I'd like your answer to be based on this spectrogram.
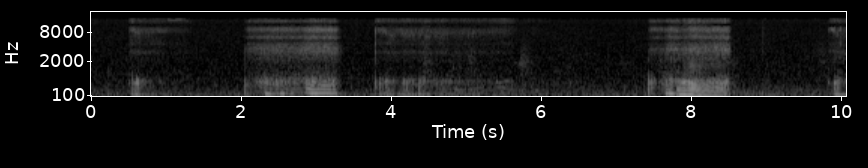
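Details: Snoring during sleep: soft, irregular snuffling snores with two louder rattling breaths over a steady room hiss.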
